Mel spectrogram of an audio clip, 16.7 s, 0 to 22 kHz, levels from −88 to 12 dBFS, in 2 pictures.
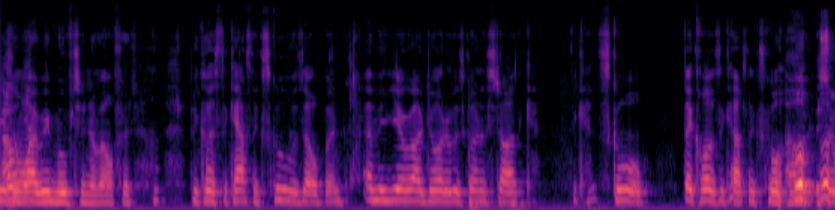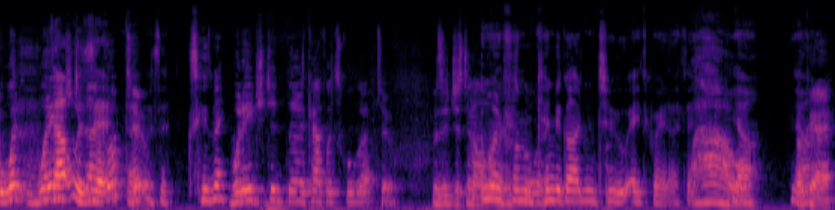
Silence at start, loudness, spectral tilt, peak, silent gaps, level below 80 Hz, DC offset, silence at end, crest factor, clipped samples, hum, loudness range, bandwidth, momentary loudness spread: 0 s; -29 LUFS; -6.5 dB/octave; -4 dBFS; none; -58 dBFS; under 0.1%; 0 s; 24 dB; under 0.1%; none; 9 LU; 16 kHz; 17 LU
